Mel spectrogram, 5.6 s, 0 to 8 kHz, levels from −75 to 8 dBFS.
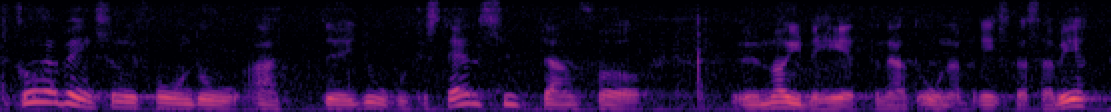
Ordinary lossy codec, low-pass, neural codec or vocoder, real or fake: none; none; none; real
